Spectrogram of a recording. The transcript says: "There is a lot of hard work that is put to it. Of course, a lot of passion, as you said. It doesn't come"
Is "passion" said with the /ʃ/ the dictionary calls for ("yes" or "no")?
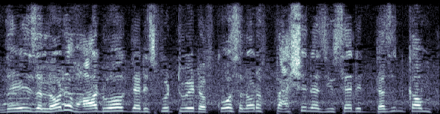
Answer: yes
